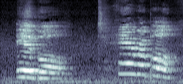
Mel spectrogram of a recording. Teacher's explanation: this ER is going to say more of an air sound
